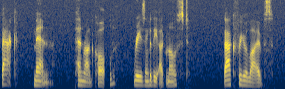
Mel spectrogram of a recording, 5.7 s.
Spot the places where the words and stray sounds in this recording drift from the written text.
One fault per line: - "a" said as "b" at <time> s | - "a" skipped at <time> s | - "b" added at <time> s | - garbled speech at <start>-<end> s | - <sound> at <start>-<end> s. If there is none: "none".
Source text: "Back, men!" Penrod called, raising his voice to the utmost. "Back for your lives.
- dropout at 2.1-2.2 s
- "his voice to" skipped at 3.0 s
